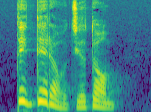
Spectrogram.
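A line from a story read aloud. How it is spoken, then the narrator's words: Woman's sudden exclamation. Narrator (Italian): esclamò a un tratto la donna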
